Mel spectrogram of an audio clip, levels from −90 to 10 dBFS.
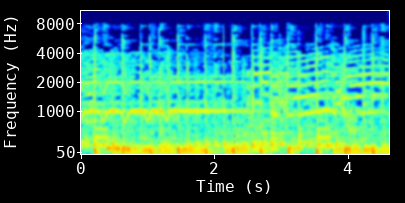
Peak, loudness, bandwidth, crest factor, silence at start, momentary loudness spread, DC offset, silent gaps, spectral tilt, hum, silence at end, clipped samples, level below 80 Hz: -2 dBFS; -20 LUFS; 8.4 kHz; 16 dB; 0 s; 2 LU; under 0.1%; none; -5.5 dB/octave; none; 0 s; under 0.1%; -26 dBFS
